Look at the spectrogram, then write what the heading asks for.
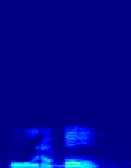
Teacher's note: Urubu, bu é a sílaba tônica mais forte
